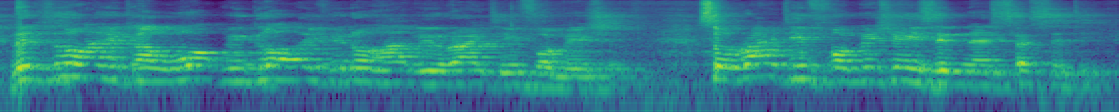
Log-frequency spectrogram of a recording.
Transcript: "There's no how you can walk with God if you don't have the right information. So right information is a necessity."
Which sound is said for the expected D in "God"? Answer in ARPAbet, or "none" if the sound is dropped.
none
